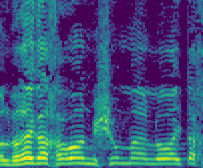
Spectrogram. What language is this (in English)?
Hebrew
